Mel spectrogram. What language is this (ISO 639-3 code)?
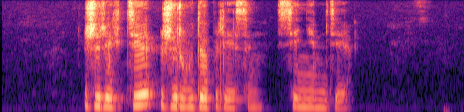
kaz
